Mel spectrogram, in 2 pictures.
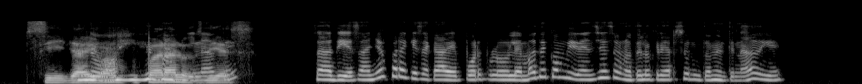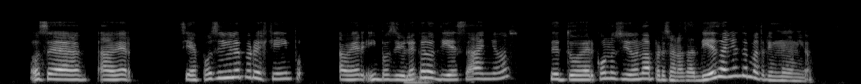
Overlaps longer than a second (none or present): present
